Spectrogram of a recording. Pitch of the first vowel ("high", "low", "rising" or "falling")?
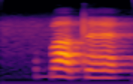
falling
